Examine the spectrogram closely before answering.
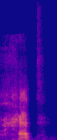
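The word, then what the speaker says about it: חית: Okay, that would be het. Good. That was a good pronunciation.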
